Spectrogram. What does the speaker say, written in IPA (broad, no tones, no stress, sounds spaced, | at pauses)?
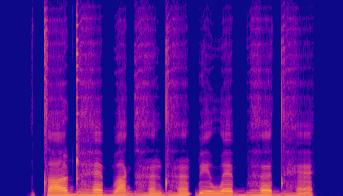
t a ɖʱ ɛ b a ɡʱ ə̃ dʱ ə̃ ɓ ɪ w ɛ bʱ ə dʱ ɛ̃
